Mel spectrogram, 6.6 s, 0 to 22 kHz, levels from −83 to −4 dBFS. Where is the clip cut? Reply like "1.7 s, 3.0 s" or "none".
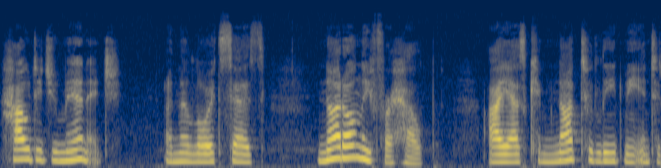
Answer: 1.6 s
